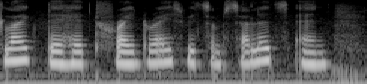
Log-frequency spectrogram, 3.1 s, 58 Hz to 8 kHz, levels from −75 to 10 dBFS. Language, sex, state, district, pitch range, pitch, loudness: English, female, Nagaland, Kohima, 190-225 Hz, 200 Hz, -17 LUFS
